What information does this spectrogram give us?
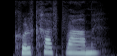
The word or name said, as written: kulkraftvarme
